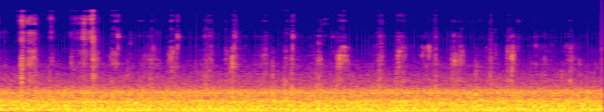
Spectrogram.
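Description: Someone chewing a mouthful of fries close to the microphone: a string of short, irregular mouth clicks over a steady low hum.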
